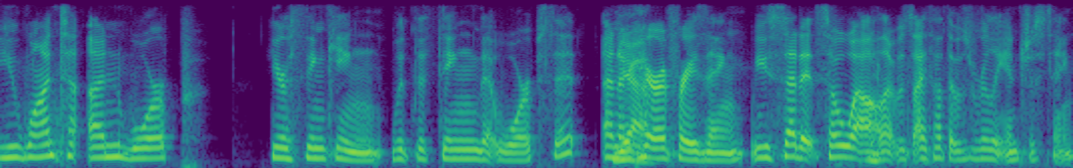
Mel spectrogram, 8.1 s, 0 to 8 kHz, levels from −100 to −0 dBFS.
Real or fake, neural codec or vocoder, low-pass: real; none; 7.2 kHz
